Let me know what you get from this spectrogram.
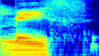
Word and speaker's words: Meath: Yeah, it's like mead, but with a th at the end. – So not Meath, it's Meath.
